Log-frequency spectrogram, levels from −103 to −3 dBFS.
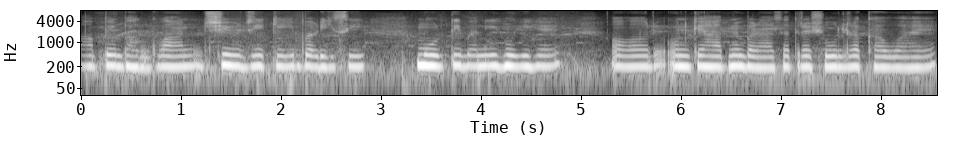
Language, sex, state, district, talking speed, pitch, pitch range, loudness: Hindi, female, Uttarakhand, Tehri Garhwal, 145 wpm, 205 Hz, 200-215 Hz, -15 LUFS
